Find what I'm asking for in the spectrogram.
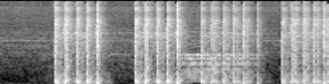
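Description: Rapid bursts of machine-gun fire from a force fire command in the Red Alert video game, three separate volleys of sharp, evenly spaced shots with short pauses between them.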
